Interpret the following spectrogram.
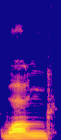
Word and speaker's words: Wang: And in new roles are noted Trek alumni, Garrett Wang, rhymes with slang, as not an ensign.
